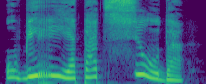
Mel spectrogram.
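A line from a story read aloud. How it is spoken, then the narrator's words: Exclaimed. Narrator (Russian): воскликнула она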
